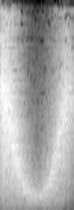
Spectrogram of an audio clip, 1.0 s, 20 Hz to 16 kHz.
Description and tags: noise effect 3
strange, future, effect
